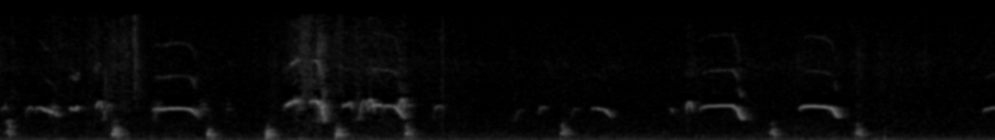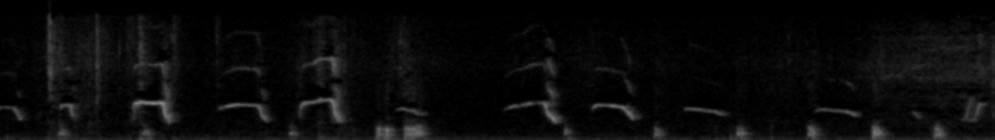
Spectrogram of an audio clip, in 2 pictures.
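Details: A hen and her chicks: dense, overlapping high peeps from several chicks, each a short falling note, in busy flurries over ten seconds. Sharp clicks and taps come between them.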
